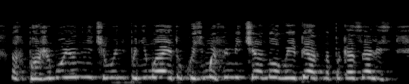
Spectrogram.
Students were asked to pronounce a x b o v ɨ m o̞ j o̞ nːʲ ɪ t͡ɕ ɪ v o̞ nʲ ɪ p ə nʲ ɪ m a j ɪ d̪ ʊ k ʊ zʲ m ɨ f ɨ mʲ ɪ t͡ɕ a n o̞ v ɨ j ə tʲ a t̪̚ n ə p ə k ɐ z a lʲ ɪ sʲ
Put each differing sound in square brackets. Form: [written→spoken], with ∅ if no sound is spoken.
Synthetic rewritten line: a x b o [v→ʐ] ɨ m o̞ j o̞ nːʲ ɪ t͡ɕ ɪ v o̞ nʲ ɪ p ə nʲ ɪ m a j ɪ [d̪→t̪] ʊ k ʊ zʲ m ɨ f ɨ mʲ ɪ t͡ɕ a n o̞ v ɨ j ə [tʲ→pʲ] a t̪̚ n ə p ə k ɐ z a lʲ ɪ sʲ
